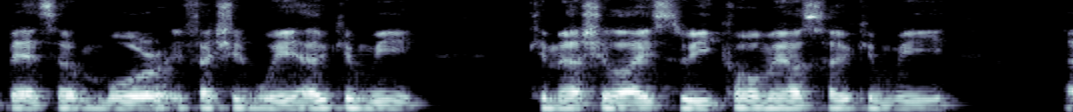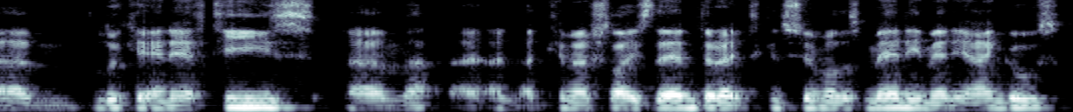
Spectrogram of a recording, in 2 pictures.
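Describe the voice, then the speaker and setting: Speaking low and darkly, a man gives an explanatory business talk to industry listeners. He keeps a measured pace but often says um and starts phrases over.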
